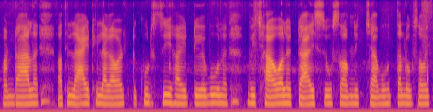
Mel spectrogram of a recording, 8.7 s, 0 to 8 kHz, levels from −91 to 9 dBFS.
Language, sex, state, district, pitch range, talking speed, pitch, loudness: Bajjika, female, Bihar, Vaishali, 150-165 Hz, 125 wpm, 155 Hz, -21 LUFS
